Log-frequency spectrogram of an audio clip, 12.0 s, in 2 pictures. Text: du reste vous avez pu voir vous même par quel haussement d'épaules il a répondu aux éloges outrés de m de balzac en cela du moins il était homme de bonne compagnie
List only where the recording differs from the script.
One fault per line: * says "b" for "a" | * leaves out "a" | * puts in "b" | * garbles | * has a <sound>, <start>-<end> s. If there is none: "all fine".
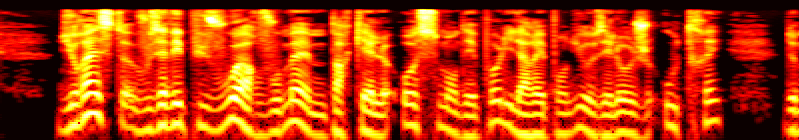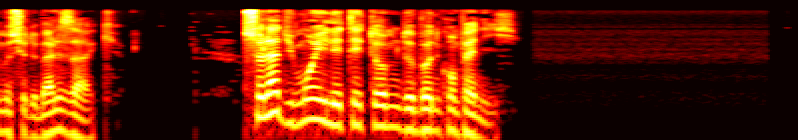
* leaves out "en"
